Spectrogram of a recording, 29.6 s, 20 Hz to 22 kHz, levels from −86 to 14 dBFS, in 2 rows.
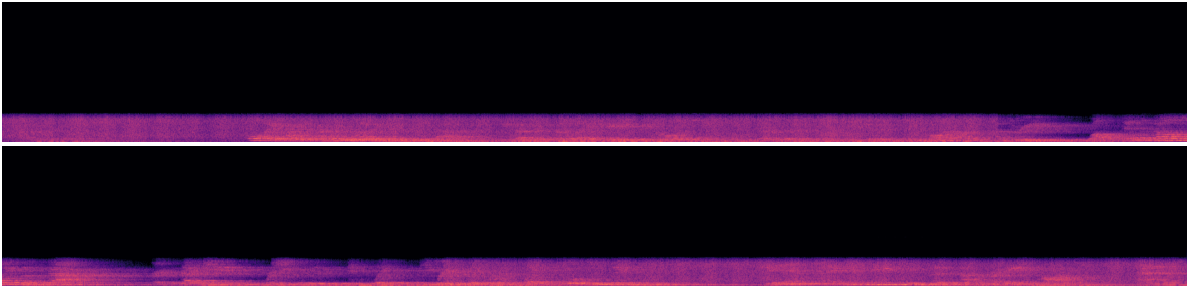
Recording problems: room echo; strong; dies away in 3 s
off-mic speech; far
high frequencies cut off; severe; nothing above 4 kHz
hiss; loud; until 12 s and from 20 s on; 8 dB below the speech

